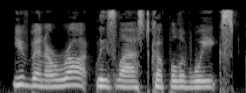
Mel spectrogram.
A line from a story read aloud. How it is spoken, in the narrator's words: Colbert said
